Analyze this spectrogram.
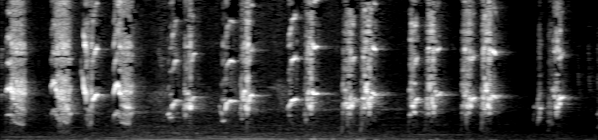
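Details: Javan myna, a young bird in full song kept as a master for training other mynas, gives a steady series of harsh, high chirps and squawky notes, about one every second.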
